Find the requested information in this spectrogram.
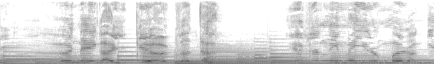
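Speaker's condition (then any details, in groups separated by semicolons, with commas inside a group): Brain lesion disability grade 1, severe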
